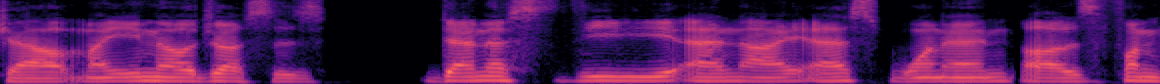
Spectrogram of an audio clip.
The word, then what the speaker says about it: Denis: So my name is spelled with 1N. And if you think about it, it's just Denis.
